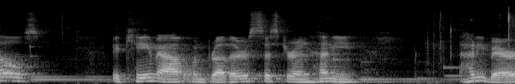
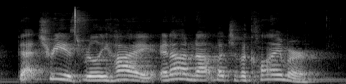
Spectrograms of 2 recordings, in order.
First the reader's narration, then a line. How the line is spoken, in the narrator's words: whined the cub they called Scuzz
